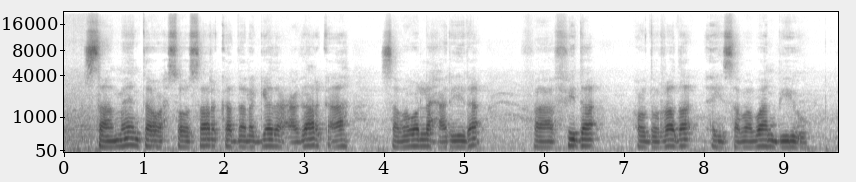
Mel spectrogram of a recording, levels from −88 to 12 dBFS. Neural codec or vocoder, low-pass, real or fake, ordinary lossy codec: vocoder, 44.1 kHz, 128 mel bands, Pupu-Vocoder; none; fake; none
